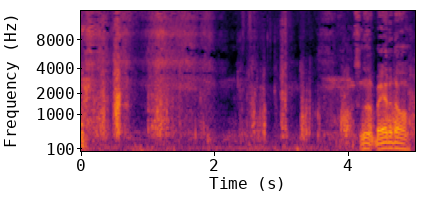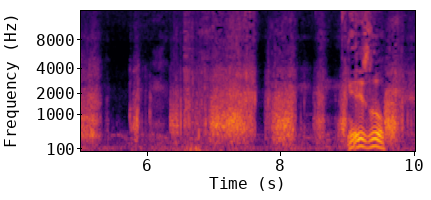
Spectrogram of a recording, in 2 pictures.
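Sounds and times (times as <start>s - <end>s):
footsteps crunching on ice: 0.0s - 10.0s.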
